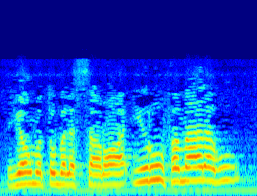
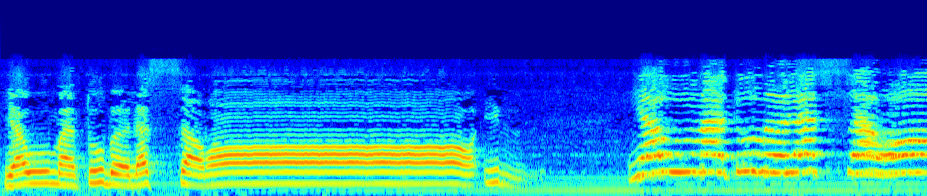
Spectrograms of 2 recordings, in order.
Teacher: جب وقف کر رہے ہیں تو چونکہ را ساکن ہو جائے گا پیچھے زیر ہے اس صورت میں یہ را باریک ہوگا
